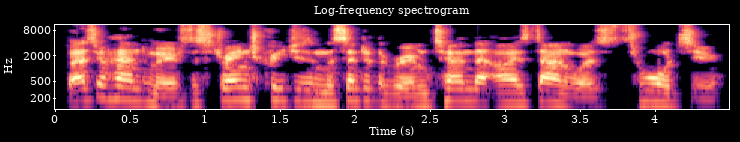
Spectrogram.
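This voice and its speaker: A man's voice: a little high, a little fast, a little mellow. Man reading a gamebook with casual asides. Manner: self-deprecating, musing aloud. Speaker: gamebook let's-play host.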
